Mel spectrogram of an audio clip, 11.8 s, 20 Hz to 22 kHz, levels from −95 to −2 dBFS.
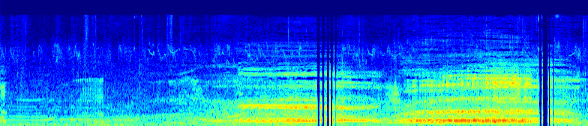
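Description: Around 6.34 s the audio starts breaking up in a digital broadcast dropout. The receiver stopped getting clean frames and muted, leaving a cluster of short holes spread over roughly 0.4 s until 6.73 s, each snapped in and out with a 3 ms fade. It happens again from 10.78 to 11.07 s, where the holes include one longer silent stretch of 96 ms. Whatever was sent during those holes is simply gone.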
